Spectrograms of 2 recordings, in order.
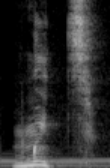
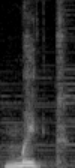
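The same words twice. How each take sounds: First: The final t sound is soft, palatalized. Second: The final t sound is hard, not palatalized. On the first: The speaker calls it right. "this sign softens the letter T" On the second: The speaker calls it wrong. "It's not мыть"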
